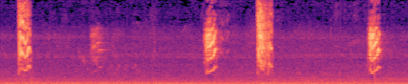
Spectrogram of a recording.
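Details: Female Double-collared Seedeater giving repeated calls meant to stimulate male song. Short, high, sharp chips come at irregular intervals of one to two seconds, one of them doubled, with a faint quieter note early on.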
